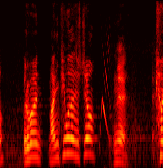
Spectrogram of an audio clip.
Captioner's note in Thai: เอฟเฟกต์จากรายการวาไรตี้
